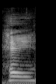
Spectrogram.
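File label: "hei", Cantonese, high falling tone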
